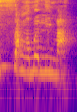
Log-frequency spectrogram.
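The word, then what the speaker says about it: Sangmélima: Même prononcer Sanmelima te dépasse. Ah, Sanmelima. On dit Sanmelima.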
